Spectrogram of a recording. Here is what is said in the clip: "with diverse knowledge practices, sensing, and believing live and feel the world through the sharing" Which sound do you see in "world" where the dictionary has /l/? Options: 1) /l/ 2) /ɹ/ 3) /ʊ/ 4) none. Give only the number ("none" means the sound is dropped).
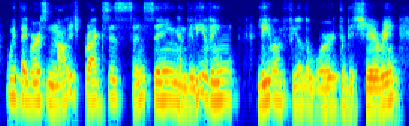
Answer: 4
